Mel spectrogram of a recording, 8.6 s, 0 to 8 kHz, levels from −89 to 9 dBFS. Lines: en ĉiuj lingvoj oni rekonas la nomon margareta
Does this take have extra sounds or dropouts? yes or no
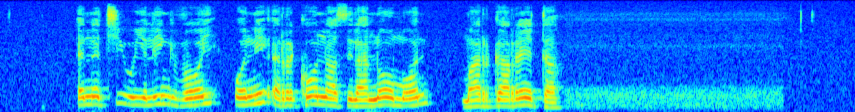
no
